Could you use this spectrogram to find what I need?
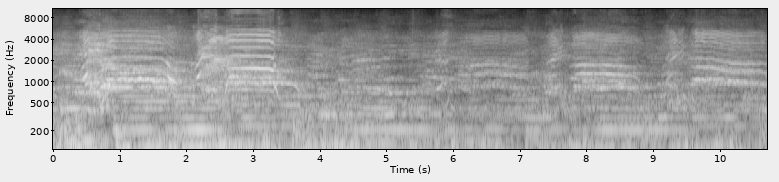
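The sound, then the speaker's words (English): A crowd of children at a camp party cheers and shouts together, with high excited whoops and yells rising in bursts over a steady roar of many voices, loud throughout. “All right, camp, we're supposed to make some noise.”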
